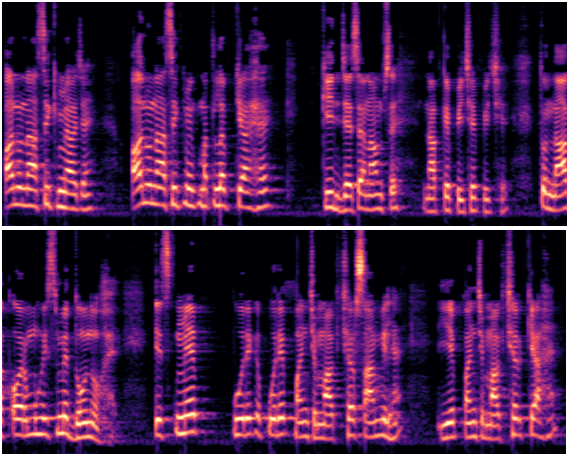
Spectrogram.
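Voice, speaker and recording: A middle-aged man lectures with a fairly high yet mellow voice. He explains patiently, posing questions to himself and answering them. He slows down to draw out each example word. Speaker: teacher. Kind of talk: classroom lecture.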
